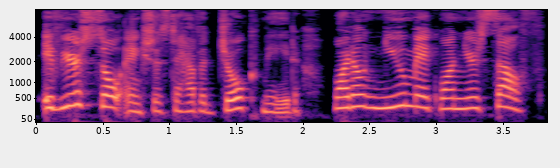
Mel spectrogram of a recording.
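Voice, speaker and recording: A woman's voice: high-pitched, lively intonation, normal speed, no room sound, studio quality, pitched above the performer's own voice. A woman voicing a polite but impatient young girl in a storybook, earnest and plaintive.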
